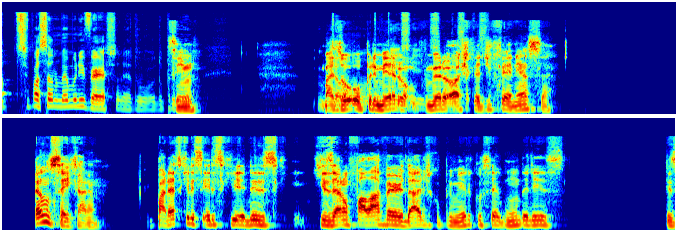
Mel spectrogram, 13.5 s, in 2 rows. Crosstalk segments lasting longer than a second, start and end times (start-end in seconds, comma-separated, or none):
3.2-5.0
